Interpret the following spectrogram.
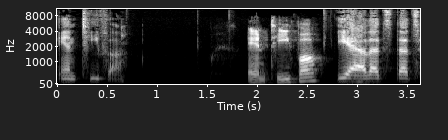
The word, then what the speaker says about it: antifa: a nickname I have a contest it's actually pronounced antifa and Tifa yeah that's that's how it even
